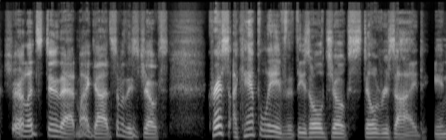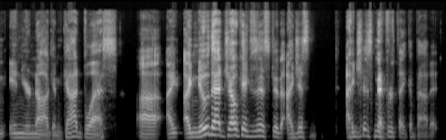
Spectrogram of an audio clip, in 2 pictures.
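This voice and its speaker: A man's voice: mid-range voice, animated, measured pace, a bit bright, no room sound, clean studio sound. An American man hosting a live show in a casual, chatty way, joking and rambling off into asides as he talks to his viewers. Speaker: live stream host of an old-time radio show.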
